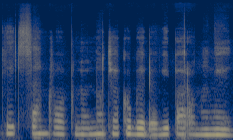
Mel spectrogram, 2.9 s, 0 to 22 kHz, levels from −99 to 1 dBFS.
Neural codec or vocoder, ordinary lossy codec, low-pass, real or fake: codec, 44.1 kHz, 2.6 kbps, DAC; none; none; fake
